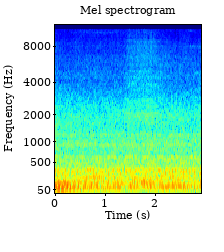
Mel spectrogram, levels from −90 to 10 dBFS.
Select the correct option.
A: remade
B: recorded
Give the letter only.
A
